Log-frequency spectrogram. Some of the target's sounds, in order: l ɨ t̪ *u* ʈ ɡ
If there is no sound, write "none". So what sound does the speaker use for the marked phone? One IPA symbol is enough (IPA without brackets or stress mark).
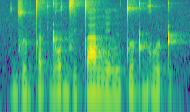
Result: u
